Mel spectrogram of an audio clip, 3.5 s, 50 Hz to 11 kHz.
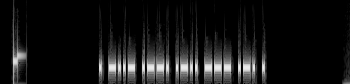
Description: Morse code, heard as a keyed tone, about 50 wpm, 700 Hz. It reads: EXPLORE
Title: Sentences from Top 1100 Words - New Word Drill - 50wpm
